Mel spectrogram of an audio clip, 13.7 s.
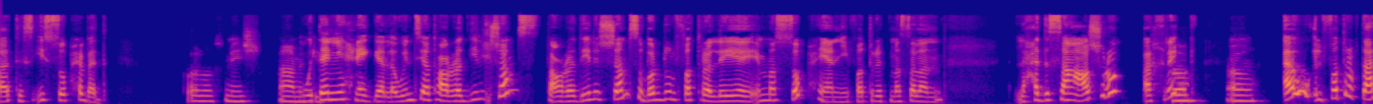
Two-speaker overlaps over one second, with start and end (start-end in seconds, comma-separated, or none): none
